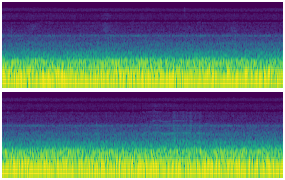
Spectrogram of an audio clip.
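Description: Airliner cabin noise in flight: a loud, steady, deep rumble of engines and airflow heard from inside the cabin, with a faint steady high whine above it.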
